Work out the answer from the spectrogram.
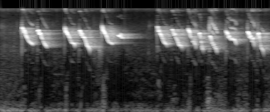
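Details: White-eye song used to coax other white-eyes into singing; high, sharply falling notes in quick groups of two to three, one phrase trailing into a level whistle, brief silence mid-way.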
